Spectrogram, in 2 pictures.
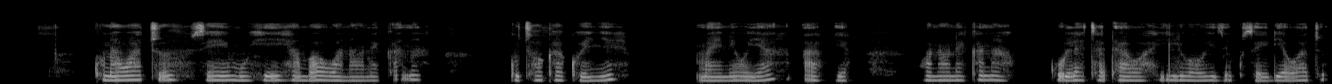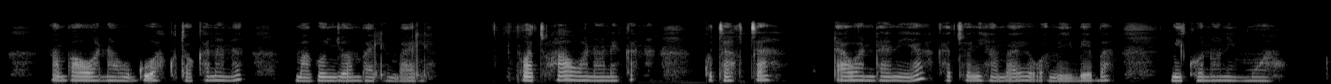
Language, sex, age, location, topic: Swahili, female, 25-35, Nakuru, health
